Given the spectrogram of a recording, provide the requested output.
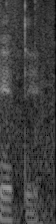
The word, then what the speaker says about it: cachete: Cachete. Cachete, like machete, but with a ka. Cachetes. Cachetes de chocolate. Cachetes de chocolate. Cachetes de chocolate. Cachetes de chocolates. Okay. Coño. Sonia. Paella. Cachete.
